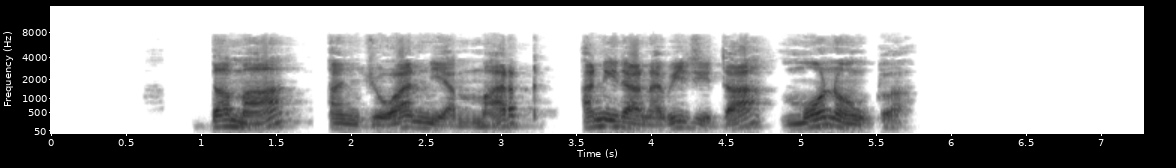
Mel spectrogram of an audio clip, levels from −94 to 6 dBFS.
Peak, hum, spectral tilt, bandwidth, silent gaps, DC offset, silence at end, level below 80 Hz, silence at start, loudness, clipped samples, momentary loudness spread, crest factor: 0 dBFS; none; -5 dB/octave; 7.8 kHz; 1.74-1.83 s, 3.37-3.51 s; under 0.1%; 1.55 s; -60 dBFS; 1.05 s; -17 LUFS; under 0.1%; 10 LU; 18 dB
